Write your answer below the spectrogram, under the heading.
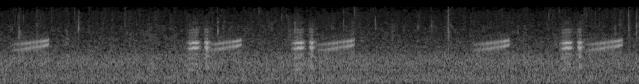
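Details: During an evening downpour, frogs give brief rising, grating notes, usually two together, some led by crisp clicks, spaced a second or more apart against soft continuous rain noise.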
